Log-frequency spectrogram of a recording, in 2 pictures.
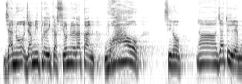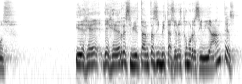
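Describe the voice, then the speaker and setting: A man's voice: high-pitched, normal speed, in a large hall. A male pastor preaching a sermon conversationally, often asking the congregation questions.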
